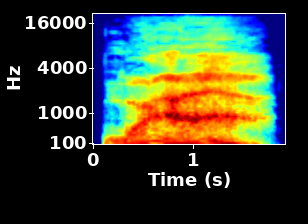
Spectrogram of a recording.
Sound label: zombie moan idle throat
